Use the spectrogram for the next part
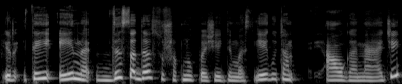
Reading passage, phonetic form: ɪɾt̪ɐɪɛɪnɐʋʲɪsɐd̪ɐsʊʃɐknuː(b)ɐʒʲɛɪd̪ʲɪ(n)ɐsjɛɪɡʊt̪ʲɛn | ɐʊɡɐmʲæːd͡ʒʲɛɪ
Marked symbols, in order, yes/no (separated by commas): no, no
